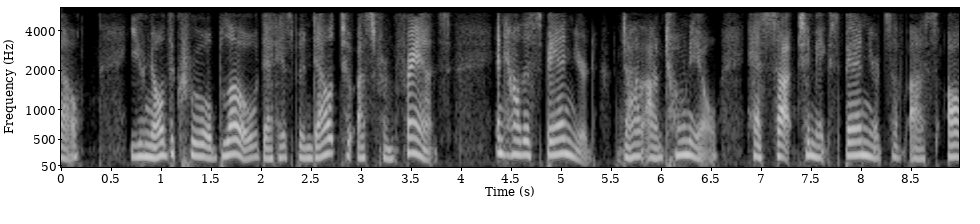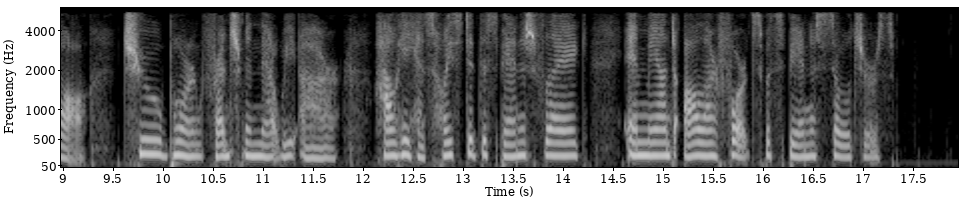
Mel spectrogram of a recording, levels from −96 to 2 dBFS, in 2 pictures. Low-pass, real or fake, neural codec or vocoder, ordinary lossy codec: 5.4 kHz; real; none; MP3, 48 kbps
